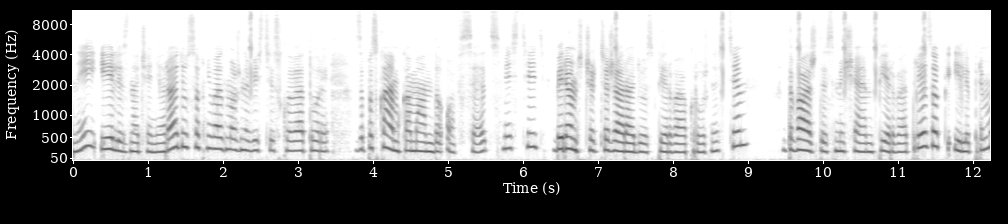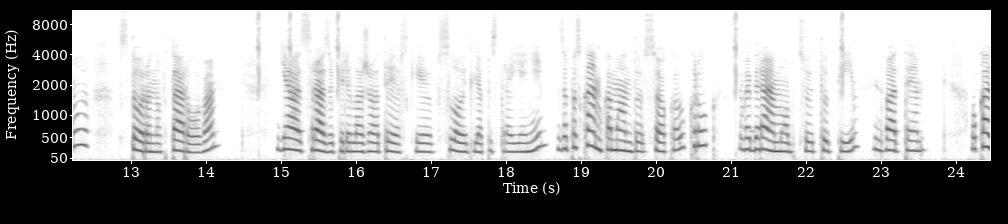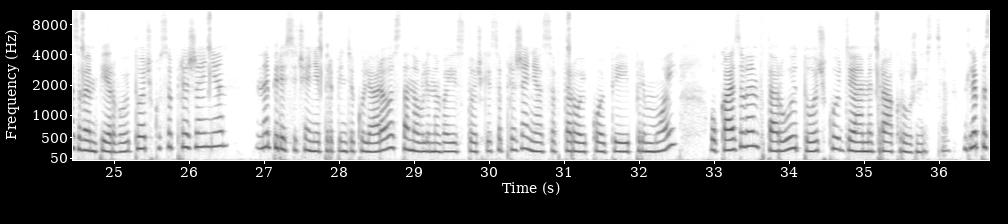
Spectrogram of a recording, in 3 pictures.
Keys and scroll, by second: 3.9 o, 5.3 space, 12.3 space, 13.3 m, 13.8 space, 16.5 space, 18.8 c, 19.7 space.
